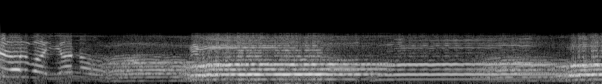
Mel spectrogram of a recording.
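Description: Samburu traditional group song sung by voices alone: sliding, broken vocal phrases in the first second or so, then one long chord held steady from about two seconds in, with the voices rising again just before the end.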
